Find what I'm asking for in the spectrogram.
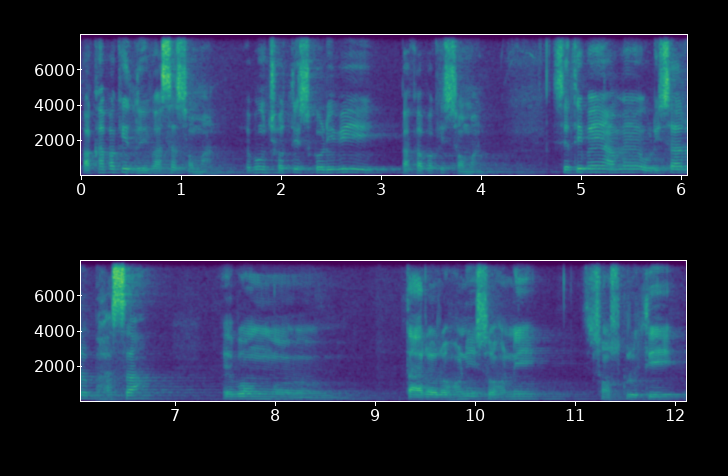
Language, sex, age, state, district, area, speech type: Odia, male, 45-60, Odisha, Boudh, rural, spontaneous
